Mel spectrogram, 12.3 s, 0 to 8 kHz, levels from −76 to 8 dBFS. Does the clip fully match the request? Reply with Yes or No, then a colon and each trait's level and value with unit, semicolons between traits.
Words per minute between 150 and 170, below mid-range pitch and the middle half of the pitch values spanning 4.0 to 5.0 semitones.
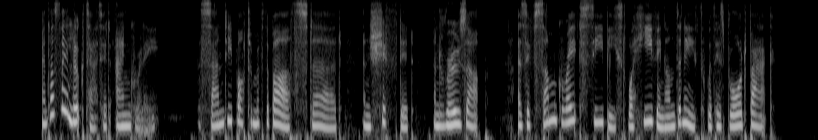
No: average, 155 wpm; high, 220 Hz; average, 4.7 semitones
